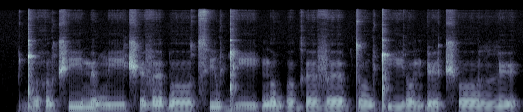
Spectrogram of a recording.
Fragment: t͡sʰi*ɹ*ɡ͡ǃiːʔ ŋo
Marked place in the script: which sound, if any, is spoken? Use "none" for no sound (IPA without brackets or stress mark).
w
